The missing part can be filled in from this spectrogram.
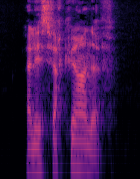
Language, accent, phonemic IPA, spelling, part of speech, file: French, France, /a.le s(ə) fɛʁ kɥi.ʁ‿œ̃.n‿œf/, aller se faire cuire un œuf, verb, LL-Q150 (fra)-aller se faire cuire un œuf.wav
- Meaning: to get lost, go to hell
